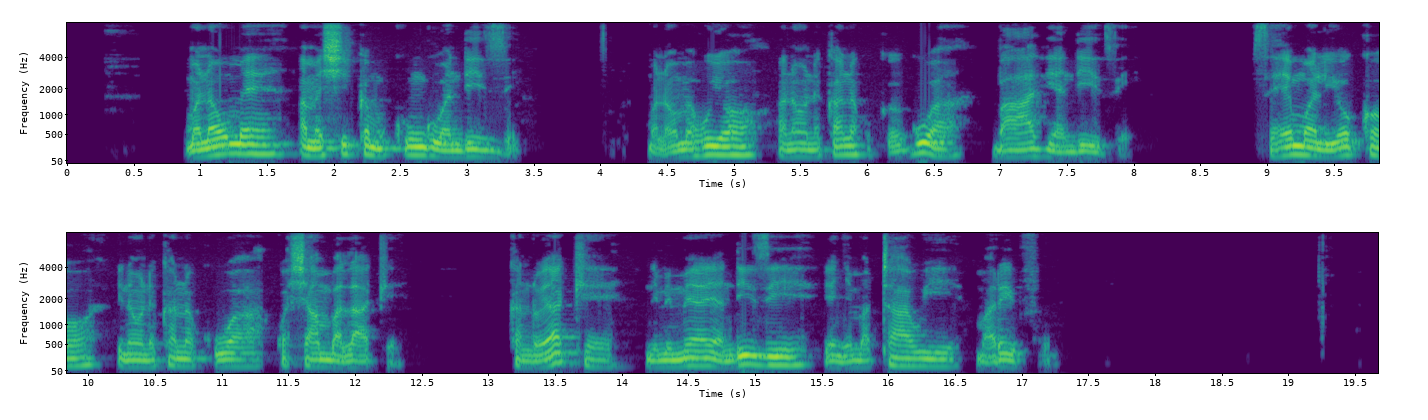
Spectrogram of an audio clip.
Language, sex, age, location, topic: Swahili, male, 25-35, Kisumu, agriculture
